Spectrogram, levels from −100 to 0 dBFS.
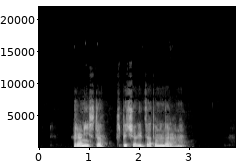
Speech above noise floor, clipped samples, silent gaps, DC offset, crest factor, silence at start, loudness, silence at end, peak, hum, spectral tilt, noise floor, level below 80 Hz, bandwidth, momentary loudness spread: over 71 dB; under 0.1%; none; under 0.1%; 18 dB; 0.7 s; -19 LUFS; 1.05 s; -4 dBFS; none; -6 dB/octave; under -90 dBFS; -58 dBFS; 7.6 kHz; 15 LU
